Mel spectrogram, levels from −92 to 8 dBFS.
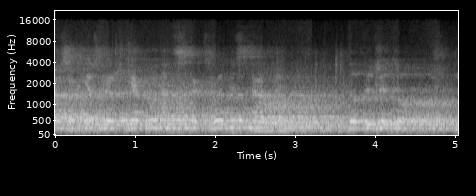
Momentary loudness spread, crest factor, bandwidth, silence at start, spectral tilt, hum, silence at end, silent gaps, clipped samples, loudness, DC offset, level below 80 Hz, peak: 3 LU; 12 dB; 7.8 kHz; 0 s; -7.5 dB/octave; none; 0 s; none; under 0.1%; -14 LUFS; under 0.1%; -60 dBFS; -2 dBFS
